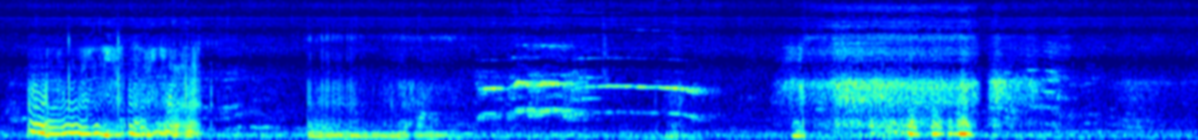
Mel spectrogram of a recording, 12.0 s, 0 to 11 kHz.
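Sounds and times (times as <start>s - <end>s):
dog snoring: 0.3s - 2.2s, 3.0s - 4.8s, 7.8s - 10.0s.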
